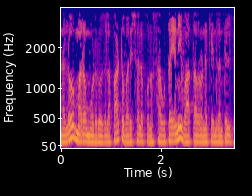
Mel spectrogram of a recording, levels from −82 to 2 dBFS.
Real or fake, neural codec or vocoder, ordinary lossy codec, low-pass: real; none; none; 3.6 kHz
